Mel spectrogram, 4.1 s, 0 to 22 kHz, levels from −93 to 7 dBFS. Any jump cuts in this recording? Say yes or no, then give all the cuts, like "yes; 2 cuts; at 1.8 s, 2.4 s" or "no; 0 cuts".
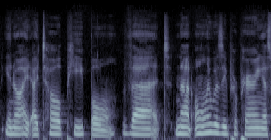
no; 0 cuts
